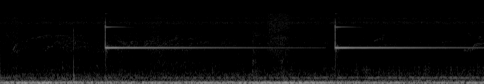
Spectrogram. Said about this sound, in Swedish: En telefon ger ifrån sig sms-signal efter sms-signal. Jag tar upp telefonen och tittar.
